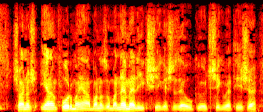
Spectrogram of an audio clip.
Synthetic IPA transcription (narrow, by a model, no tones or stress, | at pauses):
ʃɒjno̞ʃjɛlɛɱfo̞rmaːjaːbɒnɒzo̞mbɒnːɛmɛleːkʃeːɡɛʃɒzɛuːkølt͡ʃeːɡʋɛt̪eːʃɛ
